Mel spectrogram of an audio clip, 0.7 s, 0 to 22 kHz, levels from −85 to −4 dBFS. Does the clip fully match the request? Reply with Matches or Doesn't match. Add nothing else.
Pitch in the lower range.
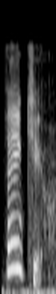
Doesn't match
